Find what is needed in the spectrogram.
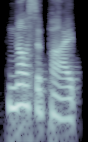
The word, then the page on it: nosepipe: Indian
